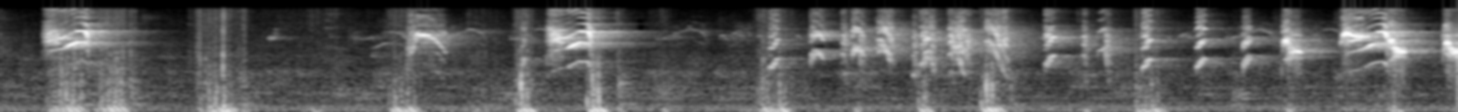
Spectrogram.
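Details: Crimson sunbird in full song, with sparrow-like phrases mixed into sharp, rapid volleys, used to lure other sunbirds into singing: piercing high whistles and trills come in bursts that grow denser toward the end, with a few low knocks.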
